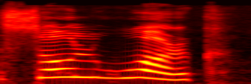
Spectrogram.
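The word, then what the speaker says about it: Soilwork: Telonearon a Soulwork, lo digo bien, me lo está diciendo perfecto.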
